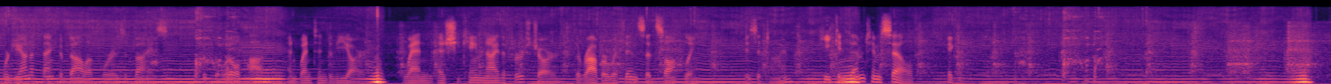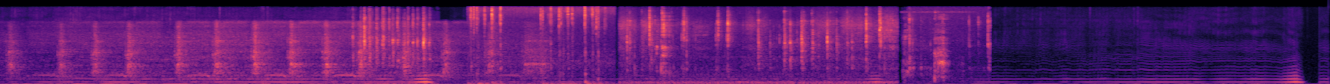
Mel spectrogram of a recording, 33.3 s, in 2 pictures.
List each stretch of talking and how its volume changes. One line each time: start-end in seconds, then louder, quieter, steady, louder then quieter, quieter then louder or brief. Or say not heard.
0.0-12.1 louder.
